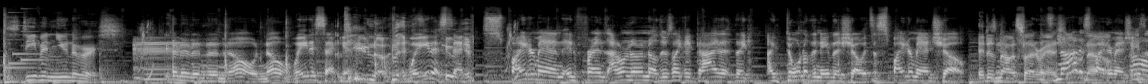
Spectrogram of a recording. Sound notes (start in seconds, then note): 1.3 buzzer buzzes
